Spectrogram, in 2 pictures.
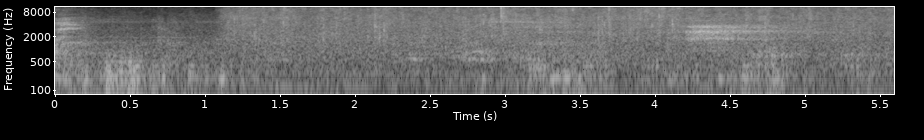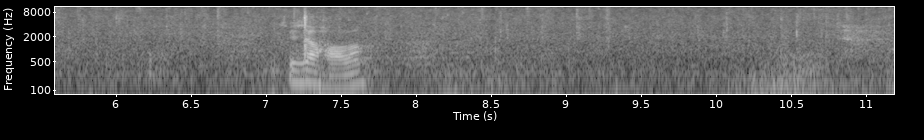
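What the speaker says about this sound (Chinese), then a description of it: "下雨了" Steady heavy rain pours down throughout with rumbles of thunder, a continuous close wash of noise, while a voice speaks briefly over it.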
